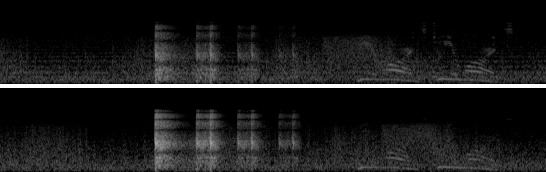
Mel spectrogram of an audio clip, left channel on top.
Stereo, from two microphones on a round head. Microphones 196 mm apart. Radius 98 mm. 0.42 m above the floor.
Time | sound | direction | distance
1.6 | a clap | 45° right (ahead or behind) | ?
3.6 | a man speaking | 60° left (ahead or behind) | ?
